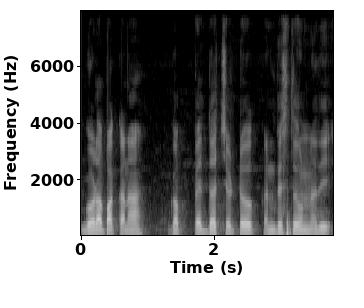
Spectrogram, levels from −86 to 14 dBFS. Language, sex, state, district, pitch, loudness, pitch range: Telugu, male, Telangana, Mahabubabad, 105 Hz, -18 LUFS, 100-115 Hz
